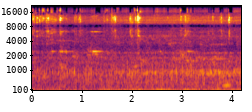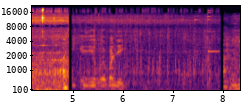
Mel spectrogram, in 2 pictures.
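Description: Vermicelli simmering in milk in a pot for jaggery-coconut semiya payasam, a steady dense bubbling hiss up close for about five seconds, then a quieter stretch with a voice talking over it.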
